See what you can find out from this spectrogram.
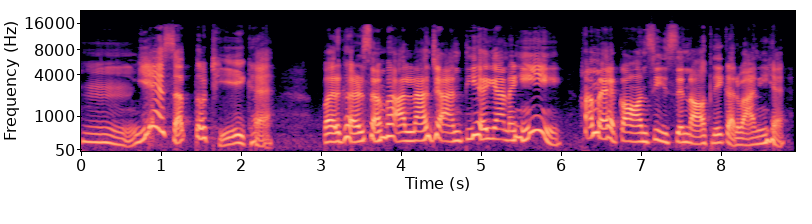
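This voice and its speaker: A bossy, old-fashioned mother-in-law from a cartoon family tale, acted by a woman. She speaks very slowly in a high voice, probing and domineering as she sizes people up. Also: big pitch swings, a bit bright, full character voice. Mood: haughty, probing. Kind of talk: animated moral story acting.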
